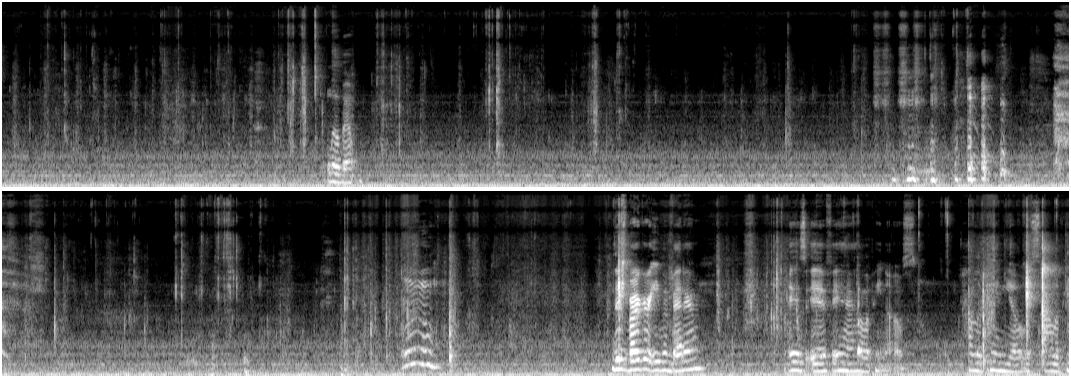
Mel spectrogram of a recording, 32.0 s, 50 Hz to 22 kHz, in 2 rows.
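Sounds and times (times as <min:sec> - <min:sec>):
person chewing food: 0:00.0 - 0:14.4, 0:15.0 - 0:22.0
low hum: 0:00.0 - 0:32.0.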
